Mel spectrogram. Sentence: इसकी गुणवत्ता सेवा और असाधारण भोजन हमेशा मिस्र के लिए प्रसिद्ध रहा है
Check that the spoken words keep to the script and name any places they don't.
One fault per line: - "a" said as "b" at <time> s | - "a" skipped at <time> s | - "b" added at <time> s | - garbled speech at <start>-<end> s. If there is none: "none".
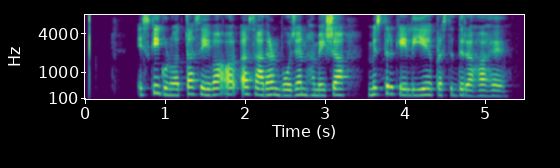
none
